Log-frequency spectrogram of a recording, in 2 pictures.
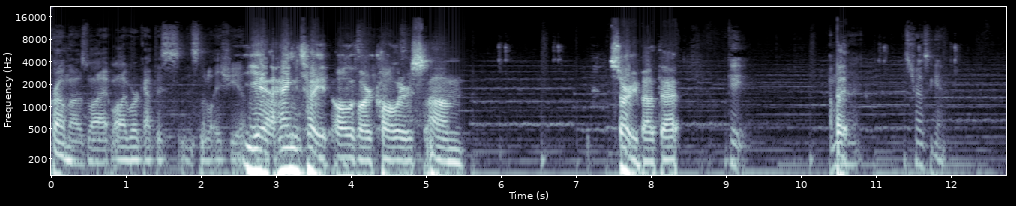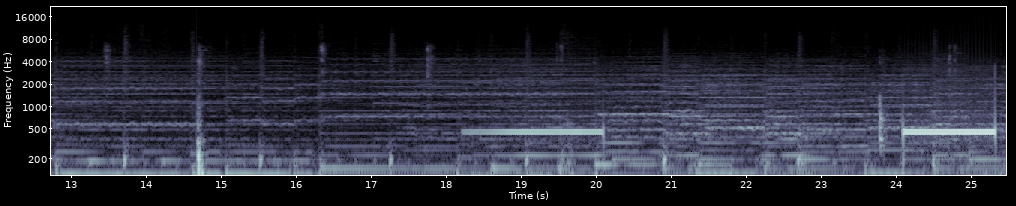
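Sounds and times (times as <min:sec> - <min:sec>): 
speech: 0:00.0 - 0:05.6, 0:07.5 - 0:08.4, 0:09.0 - 0:09.3, 0:10.4 - 0:10.8, 0:11.4 - 0:12.0
music: 0:00.0 - 0:25.4
electronic ringback tone of an outgoing phone call: 0:18.2 - 0:20.2, 0:24.1 - 0:25.4.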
